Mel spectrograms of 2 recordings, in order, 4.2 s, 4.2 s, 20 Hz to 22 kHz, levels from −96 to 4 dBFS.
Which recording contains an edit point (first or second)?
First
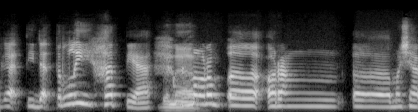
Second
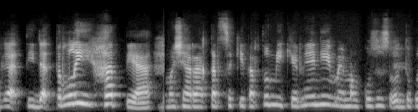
second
